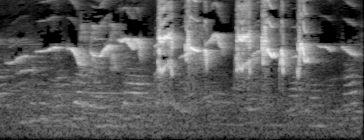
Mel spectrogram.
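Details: Morning song of a caged Oriental magpie-robin: soft warbling whistles build into five loud, rasping, chattering bursts in quick succession, then a fading whistle.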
